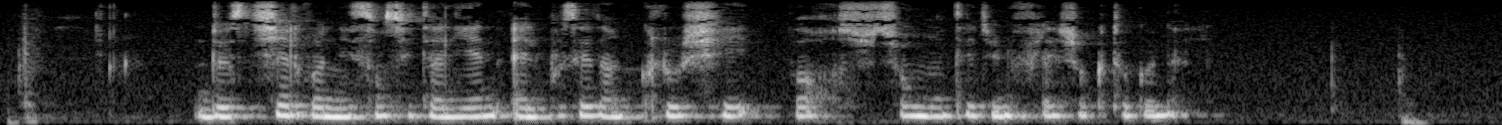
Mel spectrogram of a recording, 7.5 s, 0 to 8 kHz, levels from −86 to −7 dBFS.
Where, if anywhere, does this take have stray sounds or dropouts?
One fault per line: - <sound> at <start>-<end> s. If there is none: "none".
none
